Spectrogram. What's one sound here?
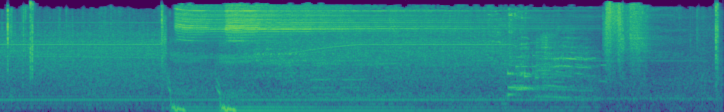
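A small electric motor whirs steadily.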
